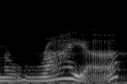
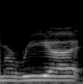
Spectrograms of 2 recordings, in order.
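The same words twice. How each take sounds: First: Mariah said as ma-RYE-ah; old pronunciation. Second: Said in the usual way. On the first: Shown as a demonstration. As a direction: Mariah with a long I sound. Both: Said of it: "she probably pronounced her name Mariah".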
